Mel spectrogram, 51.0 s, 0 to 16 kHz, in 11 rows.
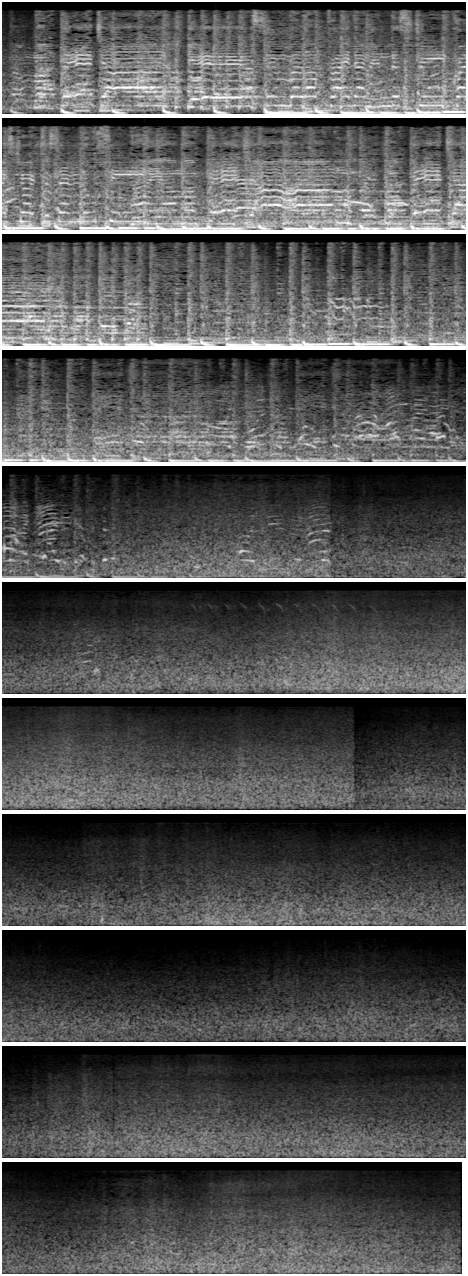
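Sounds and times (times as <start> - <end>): ocean surf breaking on beach: 0.0 - 51.0.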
